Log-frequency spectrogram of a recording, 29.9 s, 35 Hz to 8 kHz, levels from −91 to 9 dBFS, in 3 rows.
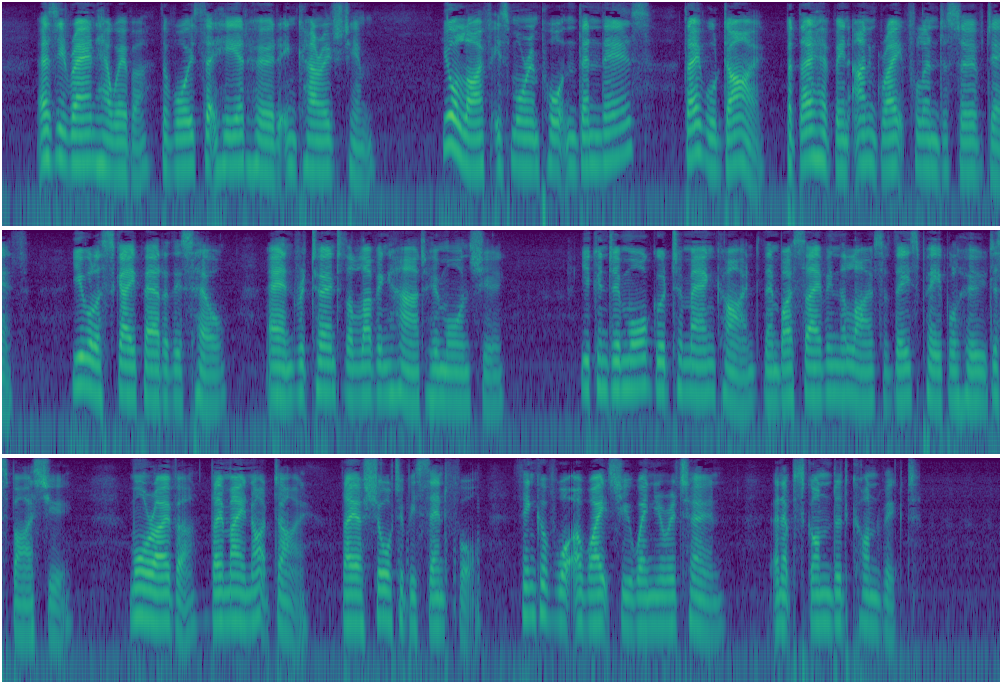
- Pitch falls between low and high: Yes, medium, 145 Hz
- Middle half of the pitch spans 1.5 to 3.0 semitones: Yes, narrow, 2.5 semitones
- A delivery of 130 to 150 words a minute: No, average, 175 wpm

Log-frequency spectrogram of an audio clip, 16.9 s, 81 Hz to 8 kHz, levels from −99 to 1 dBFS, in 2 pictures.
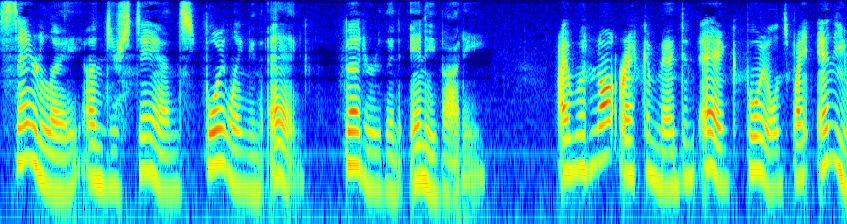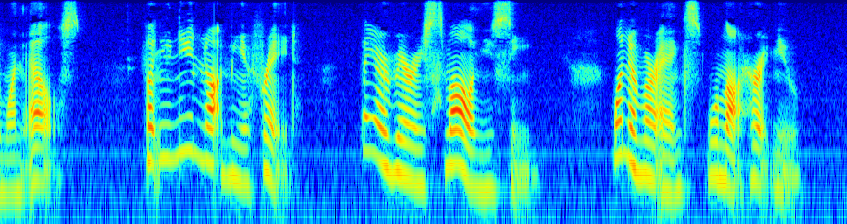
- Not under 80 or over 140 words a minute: Yes, slow, 135 wpm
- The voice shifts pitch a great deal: Yes, wide, 7.1 semitones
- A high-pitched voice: Yes, high, 215 Hz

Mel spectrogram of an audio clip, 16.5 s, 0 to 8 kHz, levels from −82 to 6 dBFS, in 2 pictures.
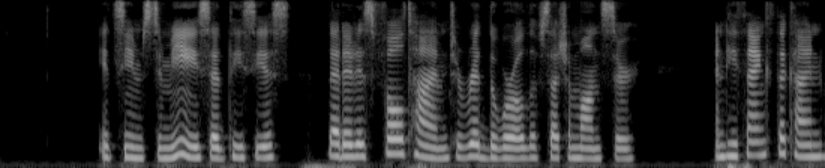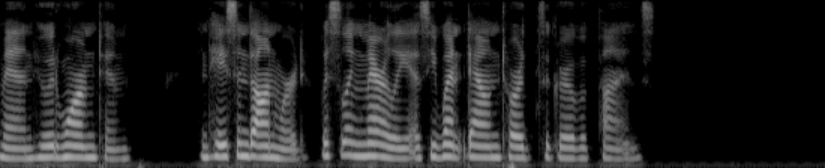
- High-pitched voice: Yes, high, 195 Hz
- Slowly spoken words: No, average, 155 wpm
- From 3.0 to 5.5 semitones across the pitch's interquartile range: No, narrow, 2.6 semitones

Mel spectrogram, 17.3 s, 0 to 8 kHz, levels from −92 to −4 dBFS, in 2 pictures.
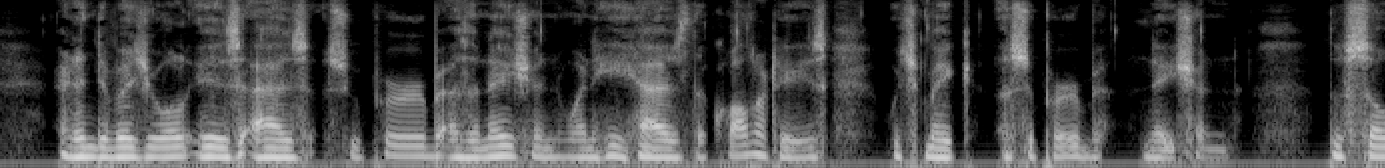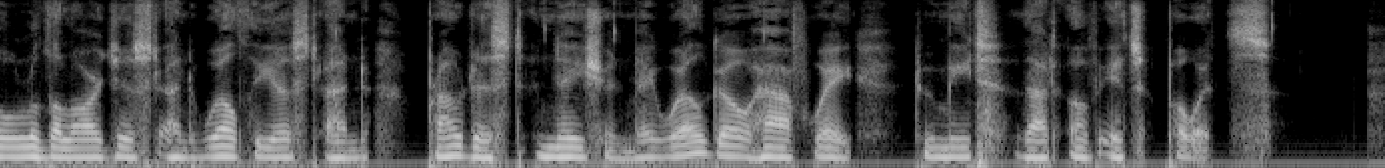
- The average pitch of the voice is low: Yes, low, 125 Hz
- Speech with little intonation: Yes, narrow, 1.9 semitones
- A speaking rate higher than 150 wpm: No, slow, 135 wpm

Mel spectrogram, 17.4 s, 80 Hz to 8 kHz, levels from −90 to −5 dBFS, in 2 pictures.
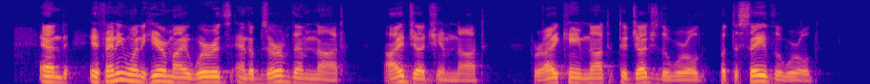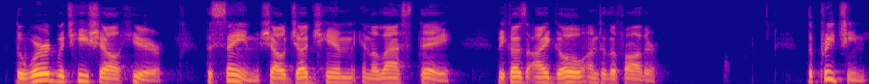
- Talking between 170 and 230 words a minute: Yes, average, 180 wpm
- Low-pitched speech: Yes, low, 125 Hz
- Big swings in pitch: No, average, 4.0 semitones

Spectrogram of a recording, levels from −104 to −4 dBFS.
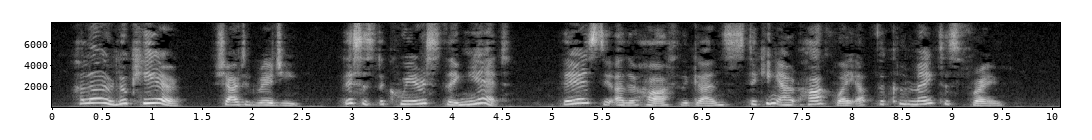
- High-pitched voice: Yes, very high, 290 Hz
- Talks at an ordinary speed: Yes, average, 150 wpm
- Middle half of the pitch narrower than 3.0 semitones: No, wide, 8.1 semitones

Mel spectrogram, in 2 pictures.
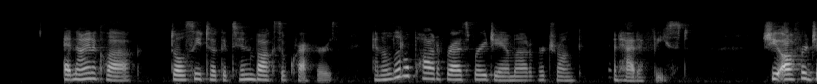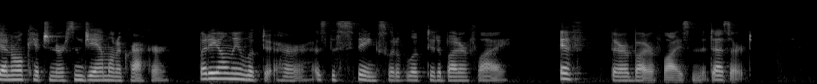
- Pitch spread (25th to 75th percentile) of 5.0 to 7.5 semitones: No, average, 3.6 semitones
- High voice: Yes, high, 205 Hz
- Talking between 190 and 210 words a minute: Yes, average, 200 wpm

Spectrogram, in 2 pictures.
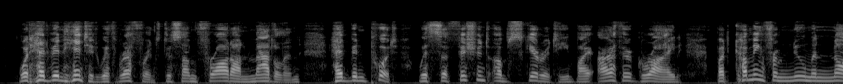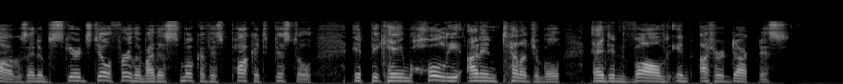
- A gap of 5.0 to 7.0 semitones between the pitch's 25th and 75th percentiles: No, average, 4.1 semitones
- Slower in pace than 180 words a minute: Yes, average, 160 wpm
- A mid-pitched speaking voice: Yes, medium, 150 Hz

